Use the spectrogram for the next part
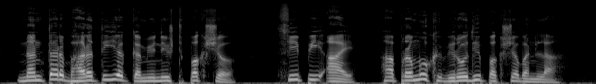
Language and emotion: Marathi, neutral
